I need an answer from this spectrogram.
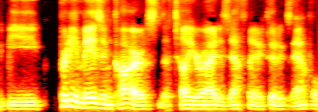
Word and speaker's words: Telluride: with the kia uh how do you pronounce that telluride telluride tellurium telluride yeah hello ride right um it's a fantastic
